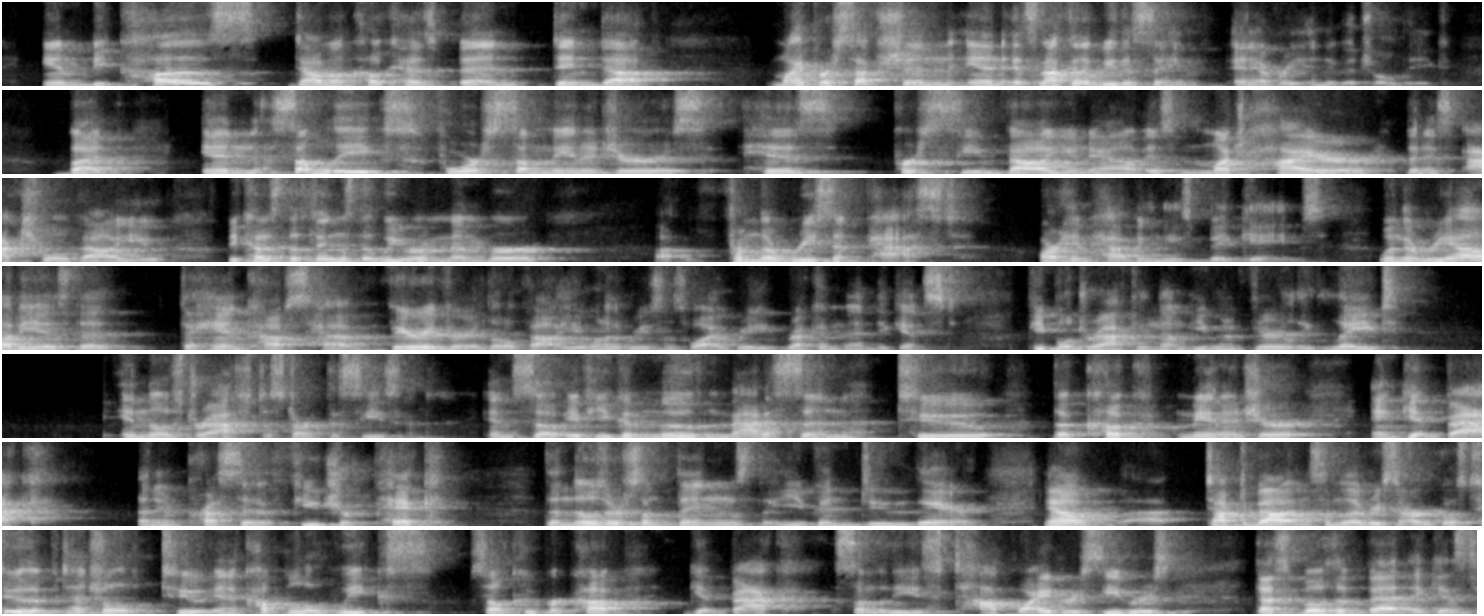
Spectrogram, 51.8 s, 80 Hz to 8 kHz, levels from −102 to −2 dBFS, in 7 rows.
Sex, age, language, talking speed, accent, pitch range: male, 30-49, English, 175 wpm, American, 120-150 Hz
